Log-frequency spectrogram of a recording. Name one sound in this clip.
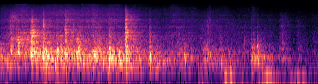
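Chairs scrape and knock as several people stand up.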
